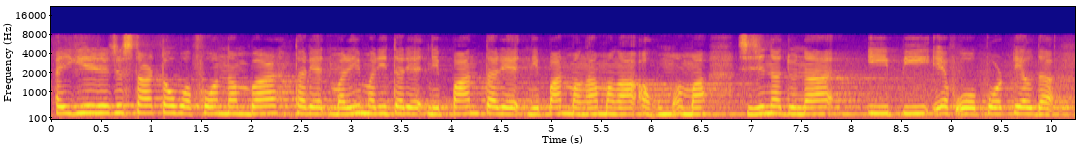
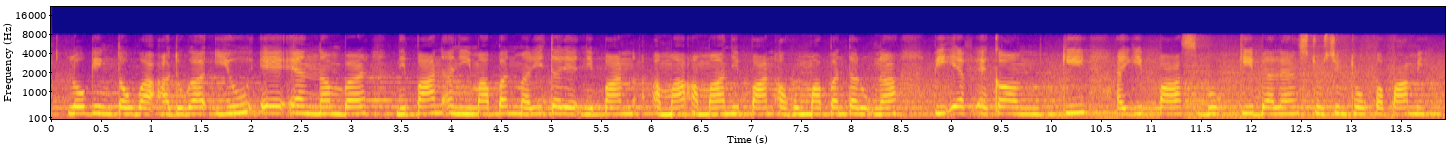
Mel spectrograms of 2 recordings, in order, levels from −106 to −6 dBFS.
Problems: background sounds at intervals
